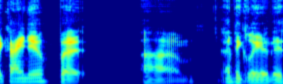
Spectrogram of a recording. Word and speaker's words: Akainu: I think the general pronunciation would be Akainu.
